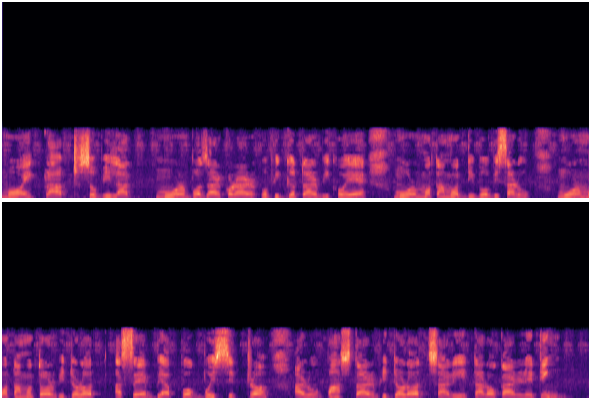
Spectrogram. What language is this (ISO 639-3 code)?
asm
